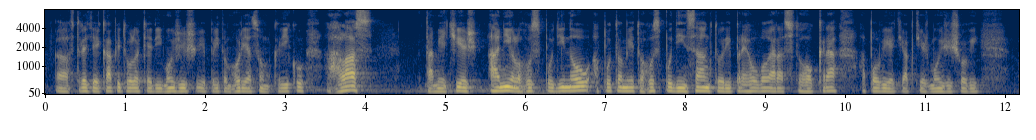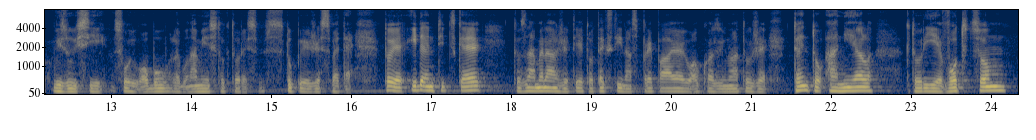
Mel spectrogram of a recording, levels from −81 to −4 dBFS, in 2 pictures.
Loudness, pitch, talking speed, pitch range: -29 LUFS, 115 Hz, 160 wpm, 110-130 Hz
